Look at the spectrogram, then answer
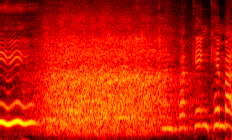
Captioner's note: audience laughing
